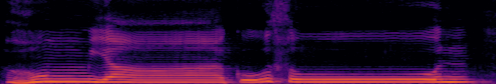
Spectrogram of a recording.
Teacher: اب ہم نے میم پر غنہ نہیں کرنا، جلدی پڑھنا ہے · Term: اظہار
